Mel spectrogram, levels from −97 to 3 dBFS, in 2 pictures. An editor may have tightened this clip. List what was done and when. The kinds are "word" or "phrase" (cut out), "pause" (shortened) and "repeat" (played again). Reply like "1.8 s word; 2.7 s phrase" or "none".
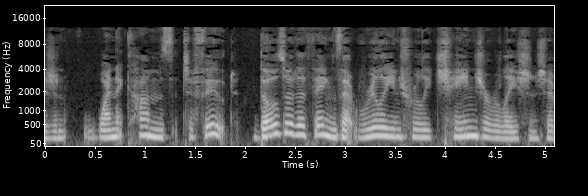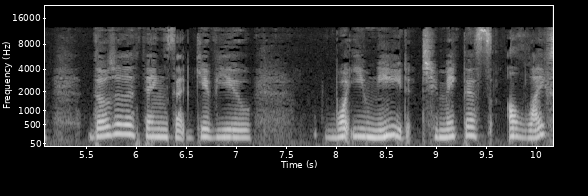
2.0 s pause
